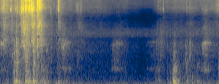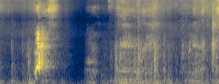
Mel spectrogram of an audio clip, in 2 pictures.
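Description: Lhasa Apso barking in rough play: one short, sharp bark about four seconds in, between stretches of scuffling on the bedding.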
